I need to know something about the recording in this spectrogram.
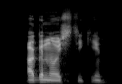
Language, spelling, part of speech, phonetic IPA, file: Russian, агностики, noun, [ɐɡˈnosʲtʲɪkʲɪ], Ru-агностики.ogg
- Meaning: nominative plural of агно́стик (agnóstik)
